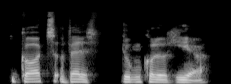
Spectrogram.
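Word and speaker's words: Gott, welch Dunkel hier: Gott, is it Gott welch dunkel air? How do you say that? – Gott welch dunkel hier.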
